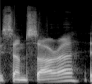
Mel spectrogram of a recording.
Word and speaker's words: samsara: I'm assuming you're you're referring to samsara.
